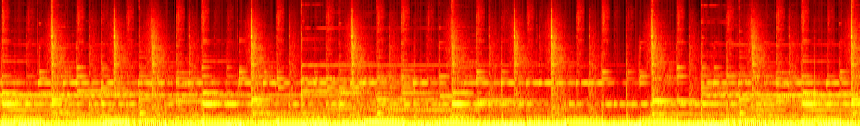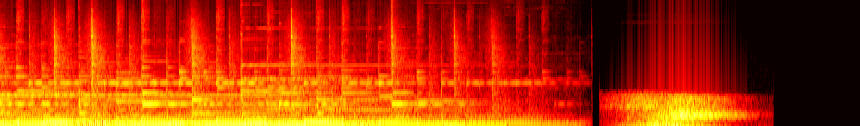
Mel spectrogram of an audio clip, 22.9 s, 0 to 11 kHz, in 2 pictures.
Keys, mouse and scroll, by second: 3.2-3.6 drag, 11.3 click, 11.9 click, 12.5 ctrl+0, 13.4-14.0 ctrl+scroll down 1, 14.0 click, 17.6 0, 18.5 click.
